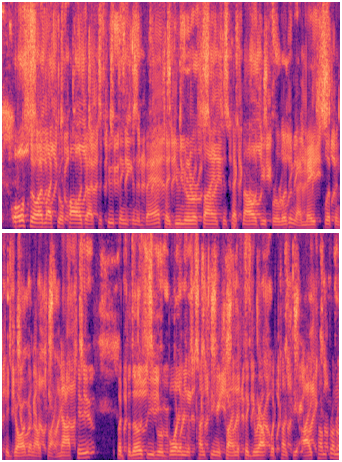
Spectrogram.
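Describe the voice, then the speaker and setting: This man talks at a very fast pace in a New York accent, with hardly any pauses. His medium-pitched voice has monotone, flat intonation, and noticeable background noise runs underneath. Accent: New York City. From New York City. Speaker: neuroscience and neurotechnology speaker. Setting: stage.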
